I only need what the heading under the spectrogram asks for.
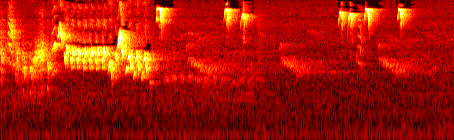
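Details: Wren near a birdhouse giving one rich, fast trilled song phrase, then a series of short, high, thin chip notes spaced irregularly against a quiet background.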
